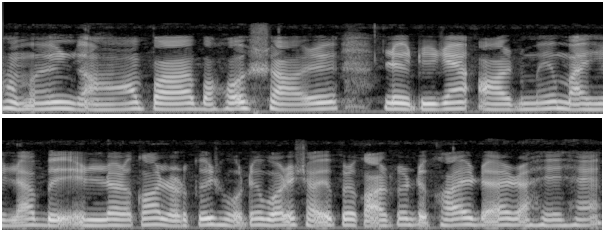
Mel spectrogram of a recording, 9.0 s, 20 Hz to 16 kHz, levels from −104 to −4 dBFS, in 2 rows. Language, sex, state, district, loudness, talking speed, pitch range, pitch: Hindi, female, Uttar Pradesh, Deoria, -26 LUFS, 135 wpm, 185-205 Hz, 190 Hz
